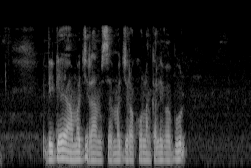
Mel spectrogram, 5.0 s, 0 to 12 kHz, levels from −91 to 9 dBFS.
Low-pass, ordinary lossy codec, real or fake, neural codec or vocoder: 7.2 kHz; none; real; none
